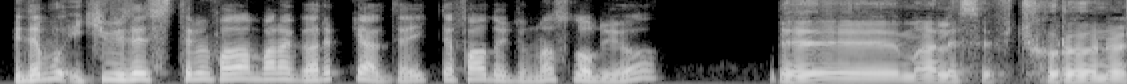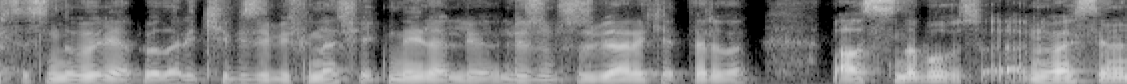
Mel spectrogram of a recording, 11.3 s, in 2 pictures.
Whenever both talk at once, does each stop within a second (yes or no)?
yes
